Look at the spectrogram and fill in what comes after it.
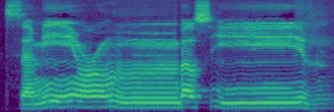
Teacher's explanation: دو پیش کی تنوین کے بعد با ہے، نون کو میم سے بدلیں گے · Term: اقلاب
